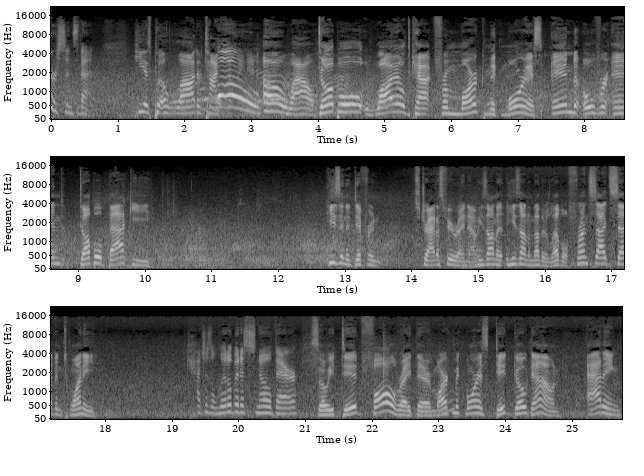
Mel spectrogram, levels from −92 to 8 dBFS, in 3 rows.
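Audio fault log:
No faults found in the signal path; nothing to log.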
